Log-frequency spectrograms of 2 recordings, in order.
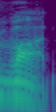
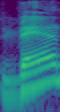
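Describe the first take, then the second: First: The vowel is an open 'aw' like 'Vaughn'. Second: The vowel is a flat 'a' like 'van'. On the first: "Vaughn like Lindsey Vaughn" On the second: "Is it the like driving a van"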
